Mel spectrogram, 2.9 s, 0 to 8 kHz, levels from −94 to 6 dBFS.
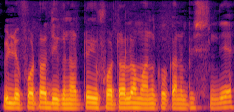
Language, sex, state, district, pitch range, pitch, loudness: Telugu, male, Andhra Pradesh, Sri Satya Sai, 120-130 Hz, 125 Hz, -15 LUFS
